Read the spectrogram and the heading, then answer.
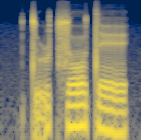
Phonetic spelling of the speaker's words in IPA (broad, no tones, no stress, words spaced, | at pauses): tṵɭt͡sote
